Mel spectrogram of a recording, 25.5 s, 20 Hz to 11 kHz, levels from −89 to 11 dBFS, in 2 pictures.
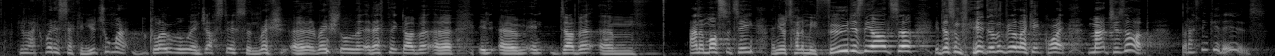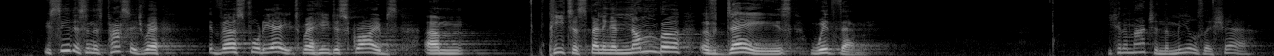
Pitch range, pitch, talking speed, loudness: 190-250 Hz, 215 Hz, 180 wpm, -27 LUFS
